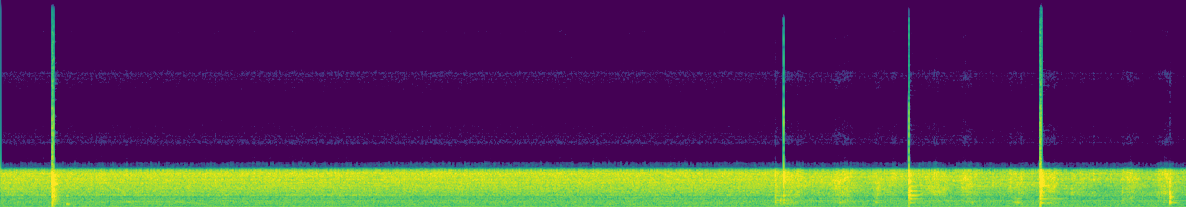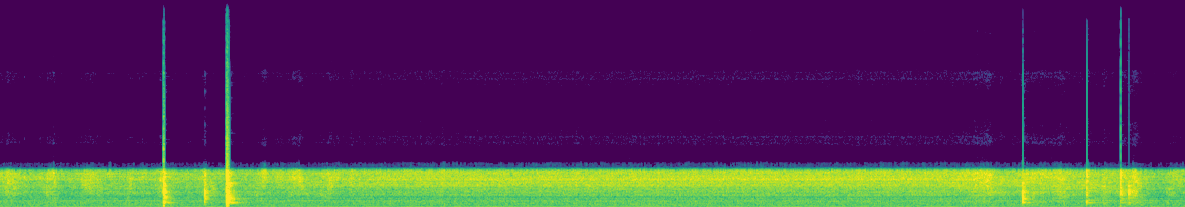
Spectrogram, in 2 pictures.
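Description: Chuck-wagon-style Texas chili simmers and sizzles in a pot over a long cook, a steady bubbling hiss broken by occasional spoon knocks and scrapes from stirring.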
